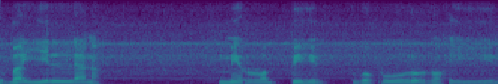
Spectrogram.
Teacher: dan yang kedua idgham idgham bilagunnah idgam bilagunnah ini dibaca ketika huruf nun sukun mati atau huruf tanwin bertemu dengan huruf lam dan ro serta proses membacanya tidak disertai dengung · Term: idgham bila guna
